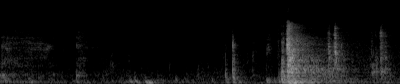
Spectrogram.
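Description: An apartment door with thumps and a sharp knock or bang near the end, heard under background movement and voices in an indoor comedy sketch.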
